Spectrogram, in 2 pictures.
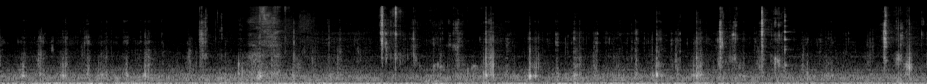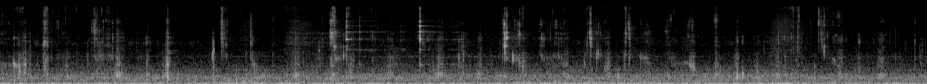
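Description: Close-up chewing and biting on lemon-soured chicken feet and bamboo shoot strips: wet, crunchy mouth sounds with frequent short clicks, over a steady low hum.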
